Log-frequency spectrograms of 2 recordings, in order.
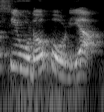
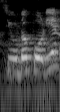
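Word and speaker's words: pseudopodia: feet like structure called सूडो पोडिया सूडो पोडिया note down the spelling students P एस ई य यू डी ओ पी ओ डी आई ए सूडो पडिया पी एस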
